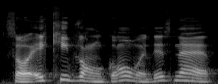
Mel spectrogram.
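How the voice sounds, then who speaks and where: A man's voice: fairly high pitch, takes it slowly. Emphatic, swearing man hosting a street interview. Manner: emphatic, repetitive, profane street talk. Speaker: interview host. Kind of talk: casual chat.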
